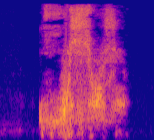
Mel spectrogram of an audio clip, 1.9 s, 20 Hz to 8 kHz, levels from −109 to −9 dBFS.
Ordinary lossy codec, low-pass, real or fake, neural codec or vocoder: MP3, 48 kbps; 7.2 kHz; real; none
